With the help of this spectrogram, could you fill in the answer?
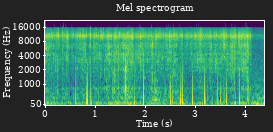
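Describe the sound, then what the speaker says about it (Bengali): Chopped onion frying in hot oil with garlic and whole cumin in a pan, a steady close sizzle with sharp crackling pops and occasional stirring clicks, no talk. "পেঁয়াজটা একটু ভাজা ভাজা হয়ে এসেছে"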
